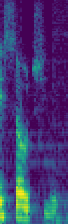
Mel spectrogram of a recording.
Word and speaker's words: Xochi: But you could just say Xochi.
